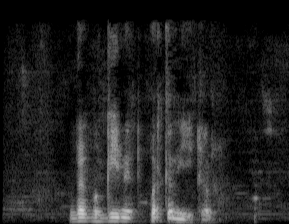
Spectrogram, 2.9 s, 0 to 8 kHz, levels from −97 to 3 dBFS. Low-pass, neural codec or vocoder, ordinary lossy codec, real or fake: 7.2 kHz; codec, 44.1 kHz, 2.6 kbps, SNAC; MP3, 64 kbps; fake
